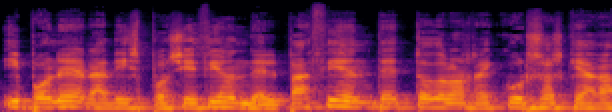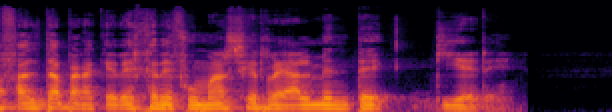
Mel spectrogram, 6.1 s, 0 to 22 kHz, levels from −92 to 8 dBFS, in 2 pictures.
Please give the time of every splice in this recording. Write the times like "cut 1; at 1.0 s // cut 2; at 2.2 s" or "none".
none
